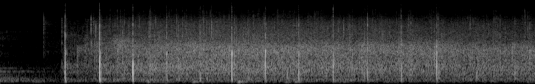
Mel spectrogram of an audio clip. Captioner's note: audience applauding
